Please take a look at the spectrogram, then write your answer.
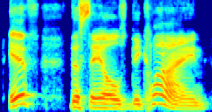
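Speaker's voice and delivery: ordinary talk, nothing marked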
